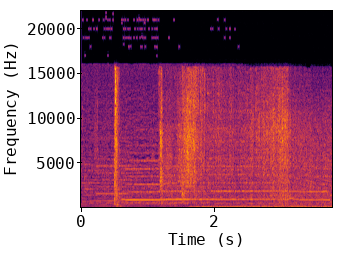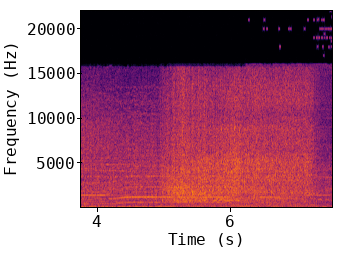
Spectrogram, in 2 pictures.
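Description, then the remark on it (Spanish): A car engine hums steadily with a deep, continuous rumble as the vehicle drives along, interrupted by a brief thump near the start, with no voices. “Será mejor encontrar un lugar para estacionarme y pasar la noche aquí en el auto.”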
